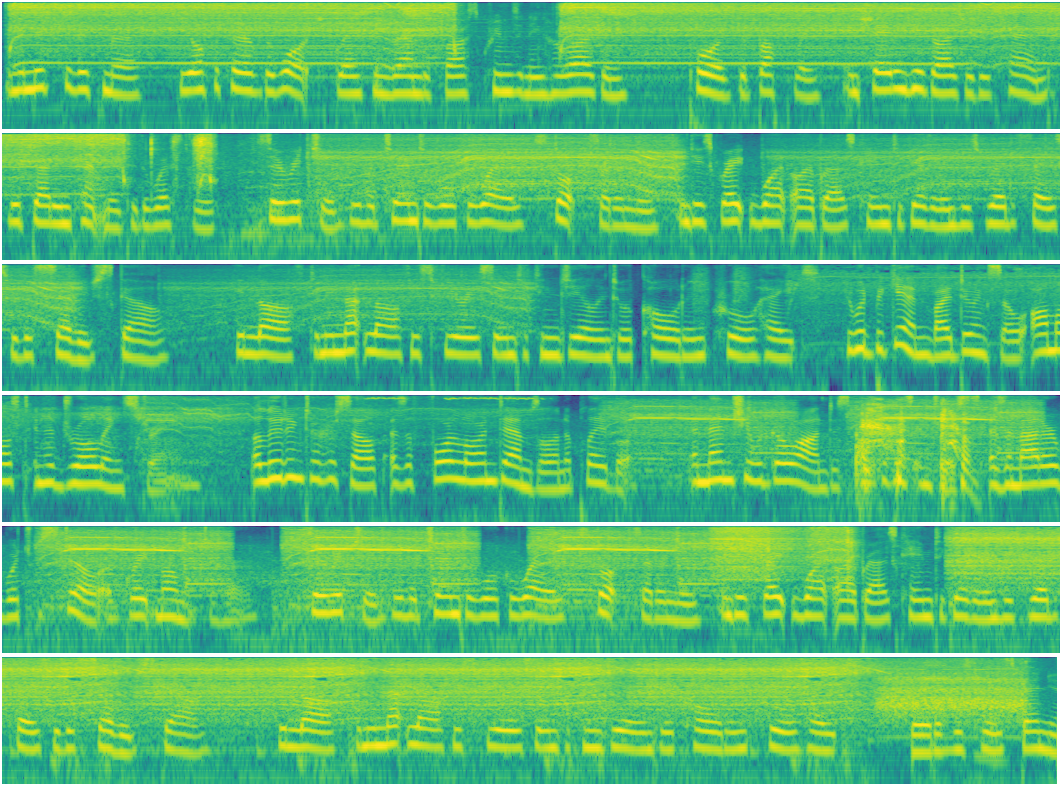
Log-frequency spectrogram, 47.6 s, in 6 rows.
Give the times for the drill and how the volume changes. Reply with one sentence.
The drill can be heard from 0.0 to 47.5 s, getting quieter then louder.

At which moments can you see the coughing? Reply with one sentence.
You can hear the coughing from 29.7 to 31.1 s.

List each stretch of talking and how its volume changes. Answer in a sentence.
The talking can be heard from 0.0 to 47.5 s, at a steady volume.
